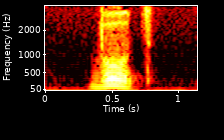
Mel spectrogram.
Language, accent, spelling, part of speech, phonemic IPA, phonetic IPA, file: Armenian, Eastern Armenian, բուտ, noun, /but/, [but], Hy-բուտ.ogg
- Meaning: food for animals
